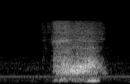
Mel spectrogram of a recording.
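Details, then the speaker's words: Home mechanical ventilator delivering one breath, audible while its user talks on a podcast: a brief half-second whoosh of pushed air over a steady low machine hum. "my name is that noise you hear he's my ventilator and thank you for tuning into page-turners"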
